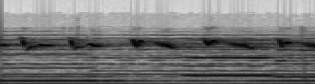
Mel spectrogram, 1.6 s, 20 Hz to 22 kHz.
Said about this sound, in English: Well, it's May 10th in Summerfield. Why on May 10th should the birds be singing so sweetly?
